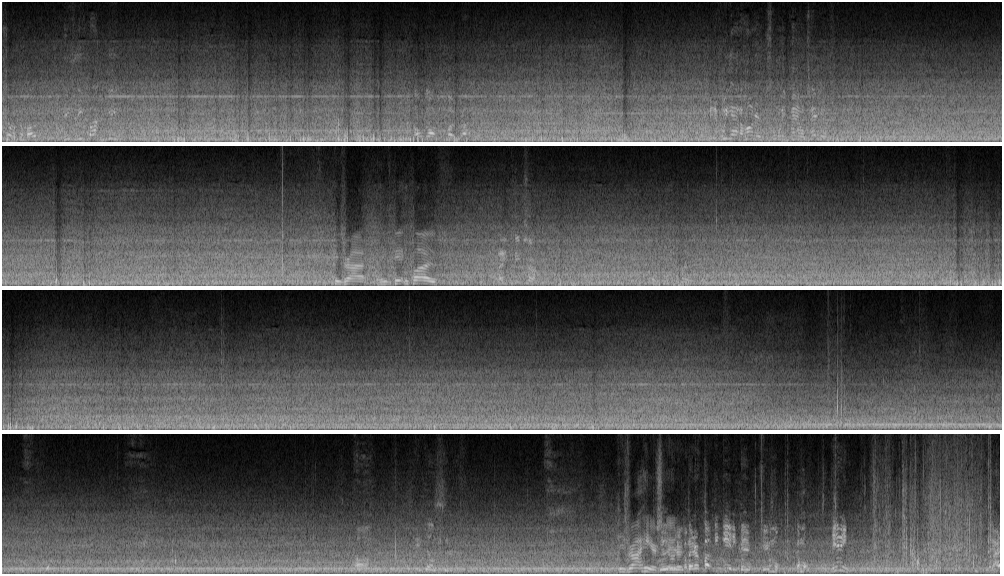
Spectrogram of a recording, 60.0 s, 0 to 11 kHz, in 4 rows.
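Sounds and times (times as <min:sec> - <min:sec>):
water noise: 0:00.0 - 0:51.0, 0:56.6 - 0:59.9
boat engine running: 0:00.0 - 0:59.9
steady hum: 0:00.0 - 0:59.9
wind: 0:00.0 - 0:59.9.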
